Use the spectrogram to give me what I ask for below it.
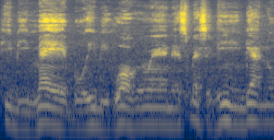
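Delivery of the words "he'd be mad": ordinary talk, nothing marked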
